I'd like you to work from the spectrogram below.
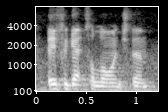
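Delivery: ordinary talk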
